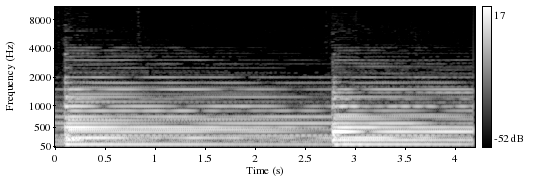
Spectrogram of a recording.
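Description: Background music of slow, sustained piano chords: one chord struck at the start and another just before three seconds in, each ringing on and slowly fading.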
